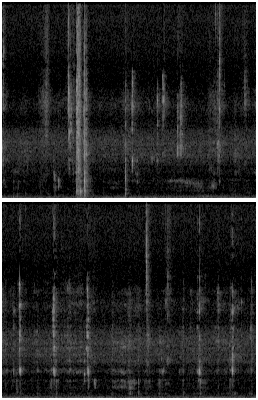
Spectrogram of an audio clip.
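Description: Quiet close-miked chewing of breakfast food: soft, wet mouth clicks scattered throughout, with a louder short burst about a second and a half in.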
